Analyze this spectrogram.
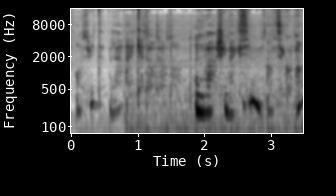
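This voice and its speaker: A woman races along at a very fast pace while noticeable background noise carries on. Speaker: vlogger. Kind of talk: casual vlog talk. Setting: bathroom. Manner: whispering.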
